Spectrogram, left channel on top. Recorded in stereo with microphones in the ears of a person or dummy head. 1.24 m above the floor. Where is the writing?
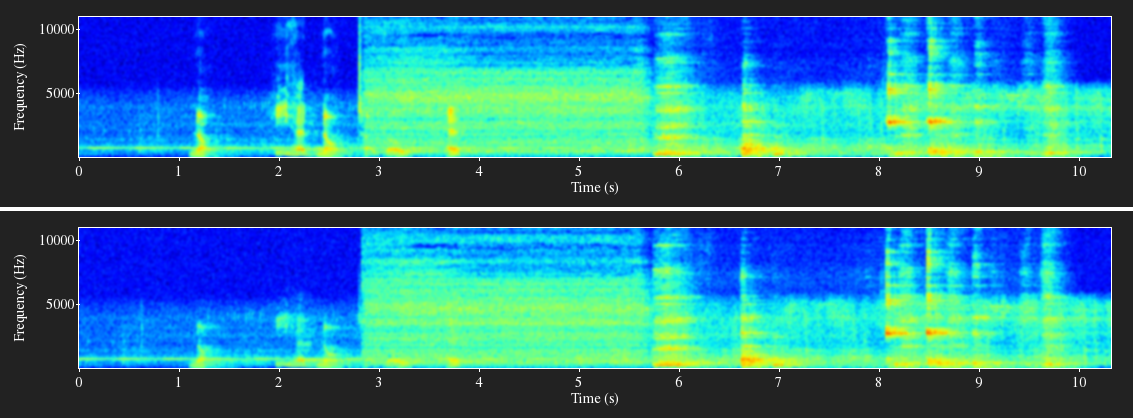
No writing in this recording.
